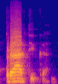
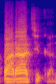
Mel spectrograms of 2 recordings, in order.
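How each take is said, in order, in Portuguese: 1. O P e o R se juntam sem vogal. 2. Uma vogal extra separa o P e o R. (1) "Você fala prática" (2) "Você não fala parática"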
